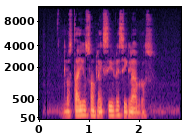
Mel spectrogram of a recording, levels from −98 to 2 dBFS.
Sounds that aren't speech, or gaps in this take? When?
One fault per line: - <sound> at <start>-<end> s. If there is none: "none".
none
